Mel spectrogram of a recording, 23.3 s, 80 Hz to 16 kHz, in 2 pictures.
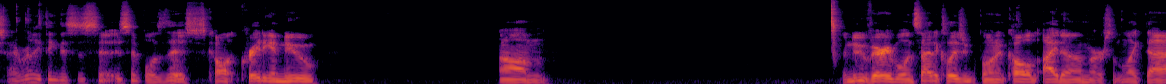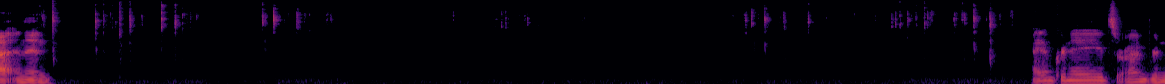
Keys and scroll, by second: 0.0-0.7 typing, 2.8 typing, 11.8-14.6 typing, 16.3-17.0 typing, 18.9-21.7 typing.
